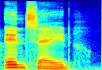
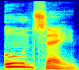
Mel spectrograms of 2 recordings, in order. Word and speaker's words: Unsane: The movies I saw this week, I saw Unsane. Not Insane, Unsane. Yes, I said that correctly.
